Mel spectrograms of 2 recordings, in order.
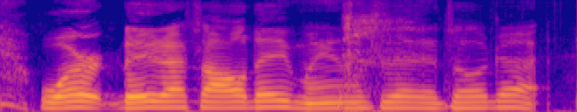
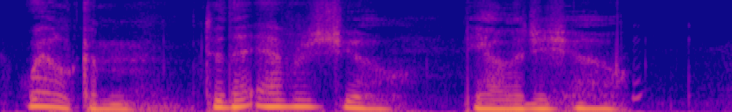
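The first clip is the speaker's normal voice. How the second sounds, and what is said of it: Smooth public-radio announcer voice. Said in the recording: “That's my NPR voice.”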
